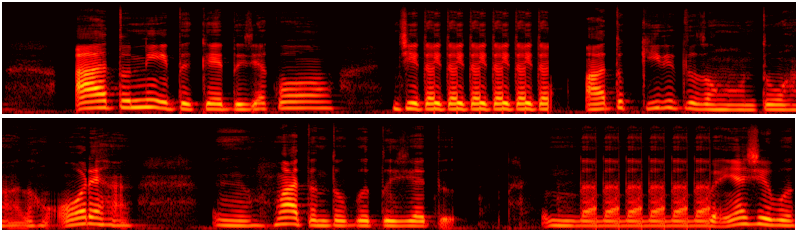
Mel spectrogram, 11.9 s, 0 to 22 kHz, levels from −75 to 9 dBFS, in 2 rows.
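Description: Speech with two system hang loops, at 3.24–4.10 s and 10.41–11.26 s. Each time a 171 ms slice repeats five times at about 5.9 Hz, a machine-gun stutter that fits an 8192-sample buffer. On a spectrogram it shows as identical repeating blocks, and about a second of audio is lost.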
